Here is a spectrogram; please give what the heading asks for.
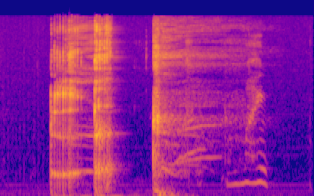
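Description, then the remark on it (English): A loud burp right into the microphone, broken into a few rough bursts and ending in a drawn-out, croaky tail with a rising pitch. “My I haven't burped into the microphone in a long time.”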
